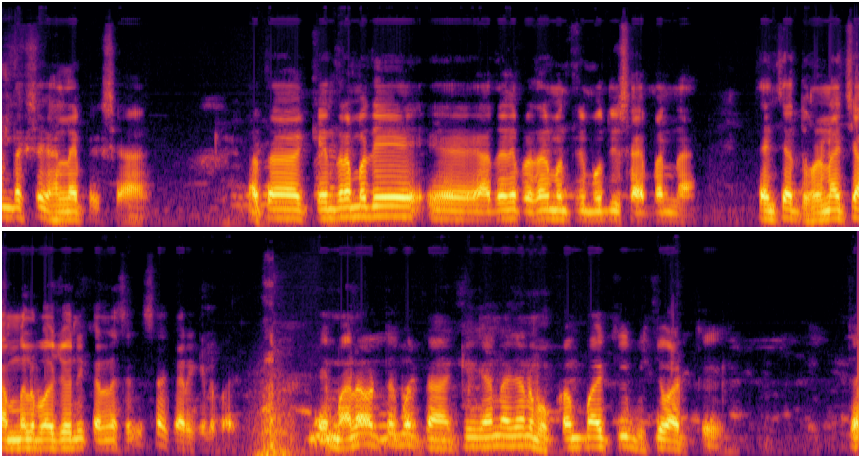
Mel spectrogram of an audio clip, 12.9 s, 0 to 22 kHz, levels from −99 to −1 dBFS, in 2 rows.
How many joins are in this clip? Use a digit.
1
